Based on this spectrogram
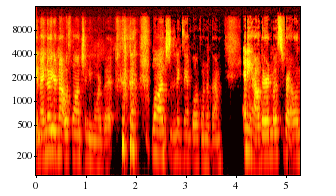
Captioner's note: laughs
